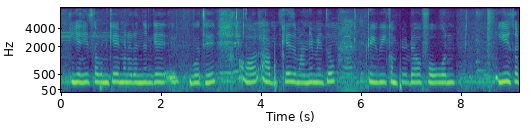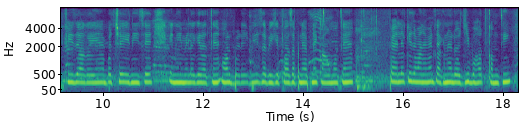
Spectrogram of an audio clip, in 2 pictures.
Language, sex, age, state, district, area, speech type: Urdu, female, 18-30, Uttar Pradesh, Gautam Buddha Nagar, rural, spontaneous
